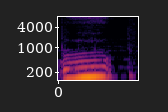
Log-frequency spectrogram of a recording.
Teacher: it's a voiced sound, and in that sense we have to make our throat vibrate. So when we do z, it vibrates.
